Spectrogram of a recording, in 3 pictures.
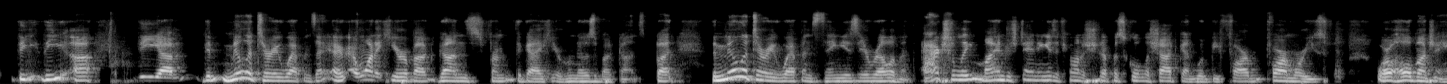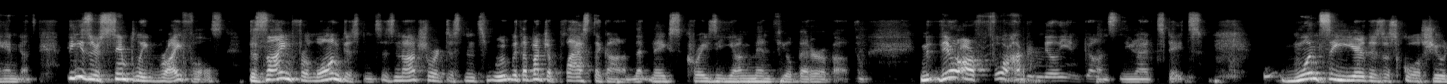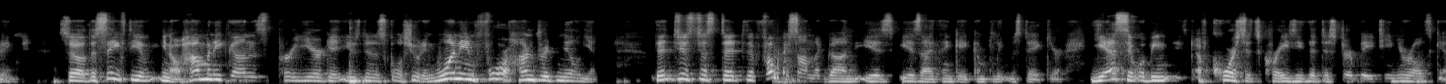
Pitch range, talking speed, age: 145-205 Hz, 205 wpm, 50-69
